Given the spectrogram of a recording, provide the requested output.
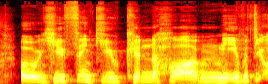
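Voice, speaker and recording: Fairly slow pacing in a put-on character voice. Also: man, high pitch for a man. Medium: actual play.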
